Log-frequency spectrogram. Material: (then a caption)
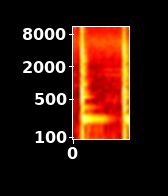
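Wood. Two knocks on a leaning tree trunk beside a barn, tilted about 10 degrees into it, give short, hollow, woody thuds, each leaving a brief low ringing tone. The trunk is hollow and dying, and because it endangers the barn it must come down.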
